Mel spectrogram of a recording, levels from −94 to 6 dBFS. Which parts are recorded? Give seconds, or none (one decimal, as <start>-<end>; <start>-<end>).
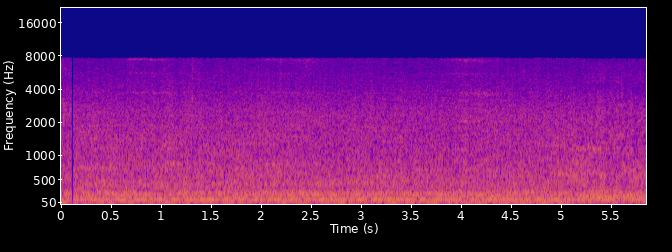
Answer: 0.0-5.2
